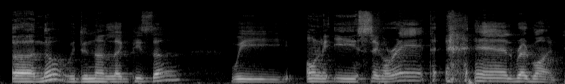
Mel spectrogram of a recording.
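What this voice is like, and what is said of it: Put-on French accent. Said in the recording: “I think the French accent might be the worst one I do”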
